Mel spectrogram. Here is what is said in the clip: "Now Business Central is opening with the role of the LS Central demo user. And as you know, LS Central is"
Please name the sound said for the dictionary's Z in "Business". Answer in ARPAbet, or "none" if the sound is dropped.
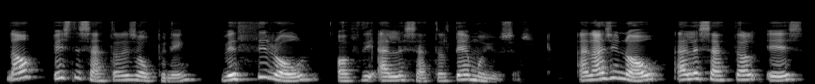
S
